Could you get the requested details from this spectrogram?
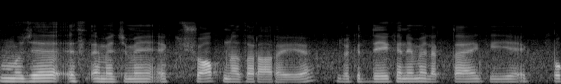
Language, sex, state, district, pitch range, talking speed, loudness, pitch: Hindi, male, Bihar, East Champaran, 130-140 Hz, 205 wpm, -24 LUFS, 130 Hz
